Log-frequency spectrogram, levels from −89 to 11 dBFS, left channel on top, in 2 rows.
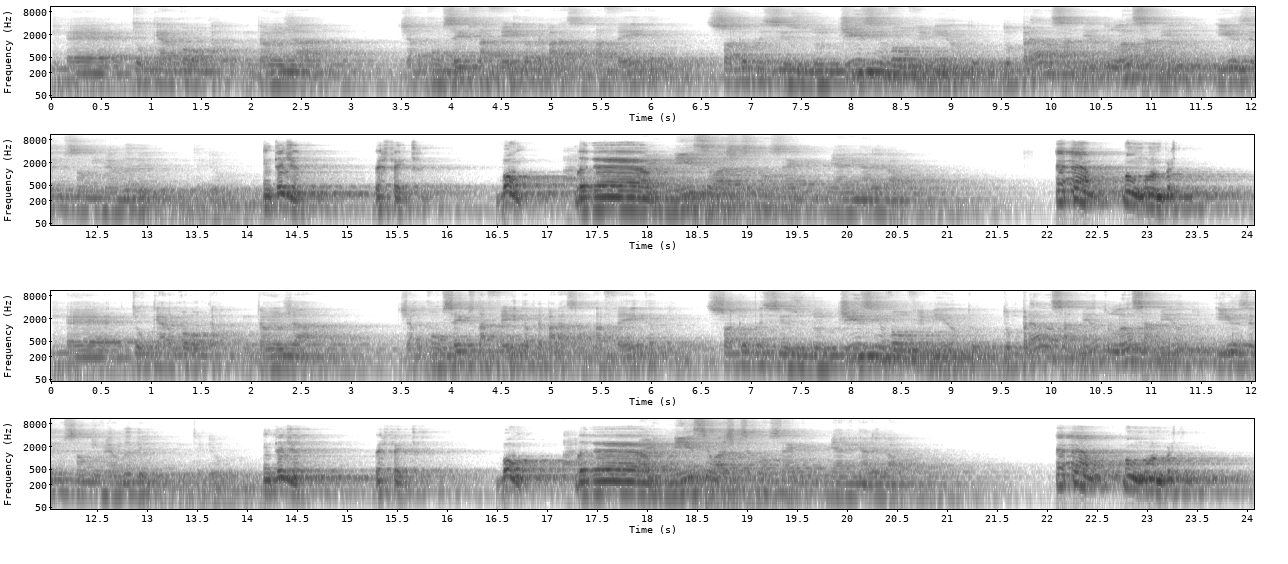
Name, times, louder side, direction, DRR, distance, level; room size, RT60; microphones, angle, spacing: voice 1, 0.2-2.7 3.4-6.1 6.6-13.8 17.2-17.3 17.9-20.6, equal, 25° right, -1 dB, 4.5 m, -34 dB
voice 2, 14.2-14.6 15.3-15.6 16.5-16.8 17.3-18.1 22.1-23.3, left 2 dB, 60° left, 8 dB, 1.2 m, -23 dB
28.0 x 13.5 x 9.8 m, 2.5 s
head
